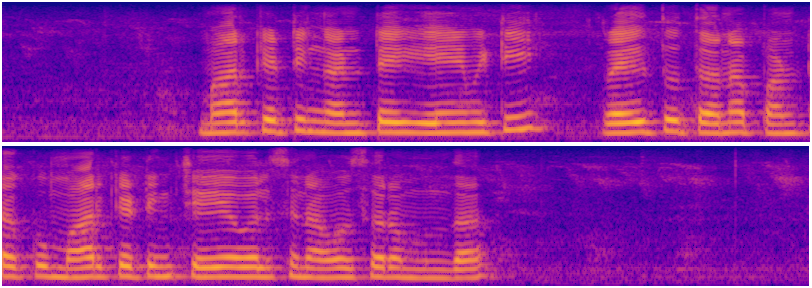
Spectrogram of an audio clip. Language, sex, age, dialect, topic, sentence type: Telugu, male, 41-45, Telangana, agriculture, question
